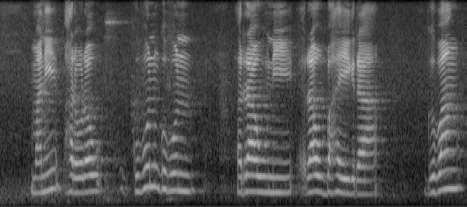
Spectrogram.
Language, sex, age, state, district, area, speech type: Bodo, female, 45-60, Assam, Kokrajhar, rural, spontaneous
